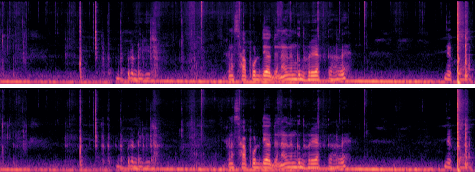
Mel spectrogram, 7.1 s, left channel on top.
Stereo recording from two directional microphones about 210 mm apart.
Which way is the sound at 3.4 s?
10° left (ahead or behind).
